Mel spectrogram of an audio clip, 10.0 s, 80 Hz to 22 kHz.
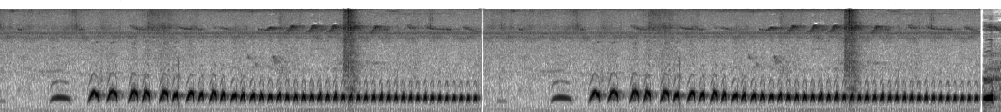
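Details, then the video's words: White-eared brown dove (alimukon), a call for use as a hunting lure played through a bluetooth speaker. Low hooting phrase opening with a single note, then a long run of rapid, evenly pulsed hoots, repeated twice. "1 Hour Huni ng Alimukon"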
